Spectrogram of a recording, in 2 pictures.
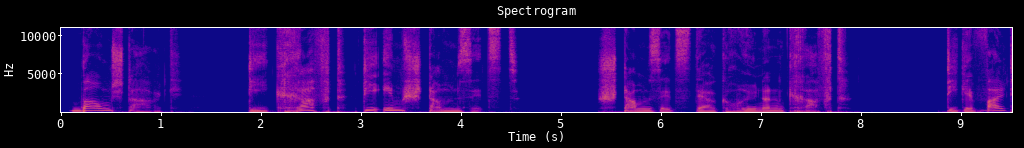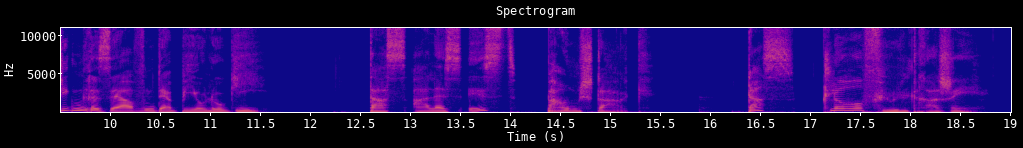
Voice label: german austrian promos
